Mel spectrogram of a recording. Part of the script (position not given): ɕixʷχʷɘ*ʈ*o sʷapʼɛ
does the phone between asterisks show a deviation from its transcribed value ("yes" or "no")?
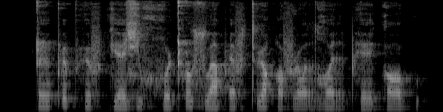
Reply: yes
